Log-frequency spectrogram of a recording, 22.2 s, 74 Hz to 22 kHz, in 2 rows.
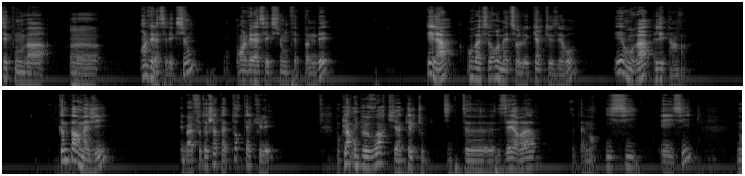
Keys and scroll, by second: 4.5 super+d.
